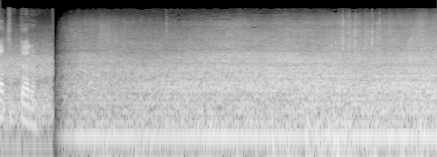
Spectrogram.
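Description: Highway traffic noise: a steady rush of car tyres and engine over a low rumble, slowly growing louder as a car approaches.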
